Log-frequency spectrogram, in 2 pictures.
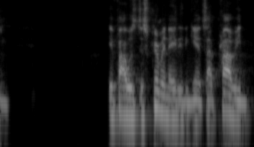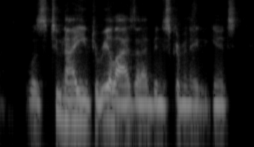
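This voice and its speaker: A man at a medium pitch, with ordinary pitch variation and an ordinary speaking voice. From US Midwest, Cleveland, Ohio. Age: 60s. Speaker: pastor. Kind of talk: panel discussion.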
